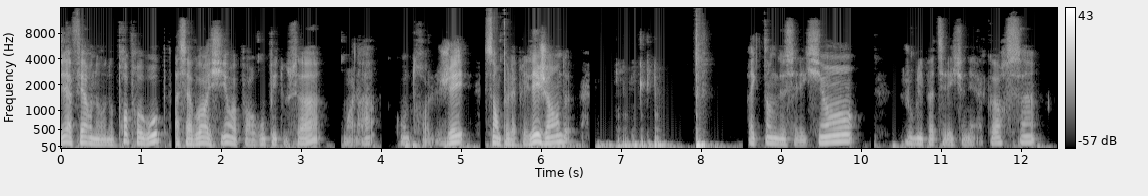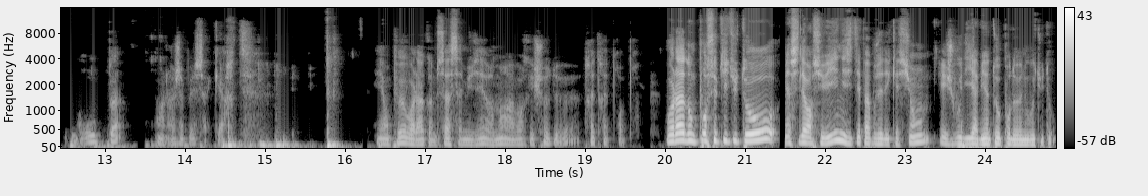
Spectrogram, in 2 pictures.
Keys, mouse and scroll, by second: 0.8 middle click, 1.3-2.4 drag, 2.9 shift+click, 4.8 ctrl+g, 5.3 click, 5.4 click, 6.4-7.9 typing, 7.9 Return, 8.5-10.1 drag, 10.1 middle click, 10.6-11.9 shift+drag, 13.5 click, 13.6 click, 14.2-15.7 typing, 15.7 Return.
